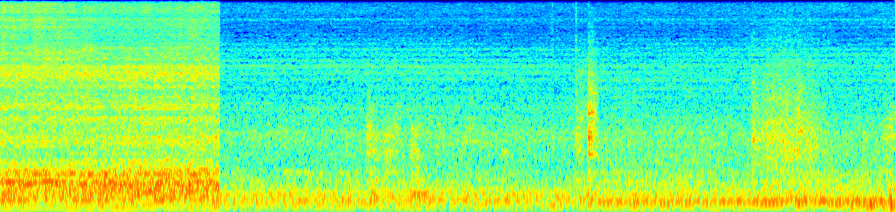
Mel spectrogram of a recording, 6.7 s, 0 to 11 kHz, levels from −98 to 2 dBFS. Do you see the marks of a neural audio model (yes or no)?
no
